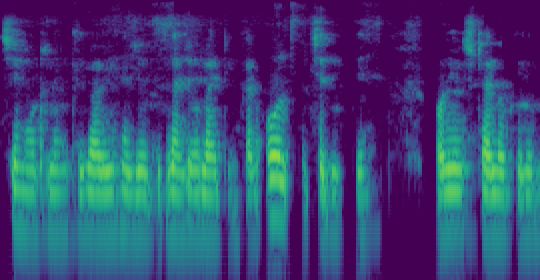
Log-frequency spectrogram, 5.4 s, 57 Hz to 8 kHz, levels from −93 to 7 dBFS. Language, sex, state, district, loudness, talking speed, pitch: Hindi, male, Jharkhand, Jamtara, -22 LUFS, 190 wpm, 135 Hz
